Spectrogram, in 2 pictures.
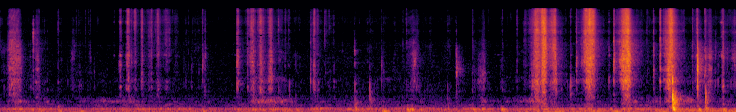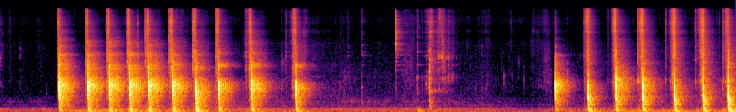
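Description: Big vintage Chinese cleaver cutting a red onion on a wooden cutting board. Soft, separate slicing strokes at first, then two runs of fast, even chopping at about three strokes a second, each stroke knocking on the board, with a pause of a few seconds between them.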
